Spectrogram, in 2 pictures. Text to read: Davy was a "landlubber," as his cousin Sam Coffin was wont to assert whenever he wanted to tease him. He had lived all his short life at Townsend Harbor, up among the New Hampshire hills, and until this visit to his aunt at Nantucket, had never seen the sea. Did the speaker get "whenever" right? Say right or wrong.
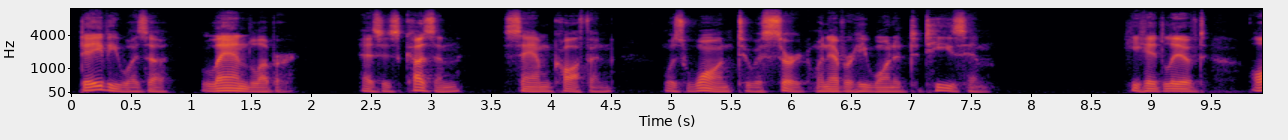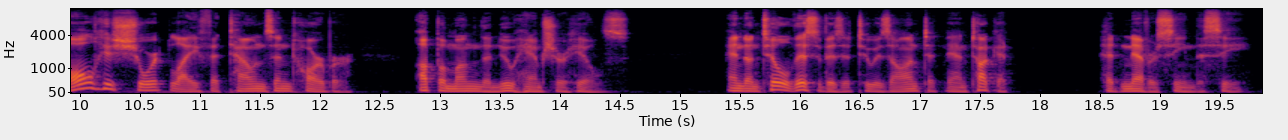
right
